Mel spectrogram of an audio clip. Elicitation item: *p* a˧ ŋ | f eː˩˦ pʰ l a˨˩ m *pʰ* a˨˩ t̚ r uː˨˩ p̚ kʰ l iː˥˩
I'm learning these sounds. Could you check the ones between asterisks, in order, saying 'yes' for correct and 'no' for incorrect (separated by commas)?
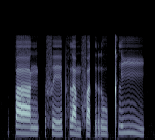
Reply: yes, no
